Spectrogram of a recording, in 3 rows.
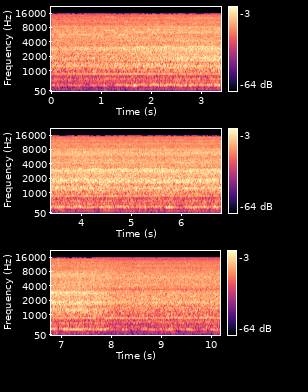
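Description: A 3D printer's motors whir and hum steadily as the print head moves.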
